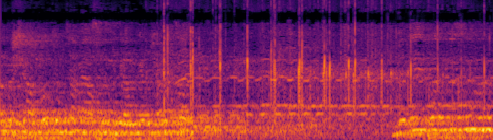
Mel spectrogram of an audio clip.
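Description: A crowd at a church gathering claps in scattered, uneven bursts over a steady murmur of voices, with the clapping strongest mid-clip and tapering off near the end.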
